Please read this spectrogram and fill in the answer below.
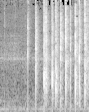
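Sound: hand clapping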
